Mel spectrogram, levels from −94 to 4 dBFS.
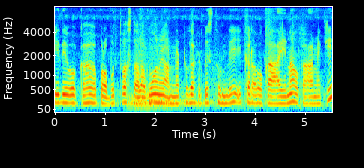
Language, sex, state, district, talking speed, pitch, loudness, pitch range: Telugu, female, Andhra Pradesh, Chittoor, 150 wpm, 175 Hz, -19 LUFS, 165-185 Hz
